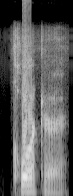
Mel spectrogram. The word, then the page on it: corker: American English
